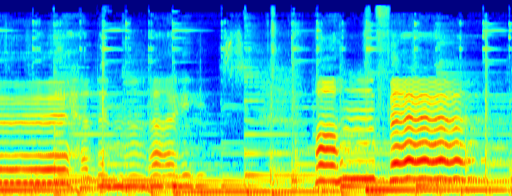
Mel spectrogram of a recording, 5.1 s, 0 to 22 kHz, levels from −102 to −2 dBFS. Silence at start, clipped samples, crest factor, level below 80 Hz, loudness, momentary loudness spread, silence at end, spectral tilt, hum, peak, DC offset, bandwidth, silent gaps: 0 s; under 0.1%; 14 dB; -36 dBFS; -19 LUFS; 11 LU; 0 s; -6.5 dB/octave; none; -4 dBFS; under 0.1%; 19 kHz; none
